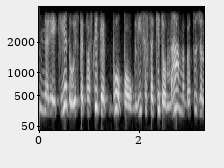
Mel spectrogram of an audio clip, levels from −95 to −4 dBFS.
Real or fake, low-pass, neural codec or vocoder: real; 3.6 kHz; none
